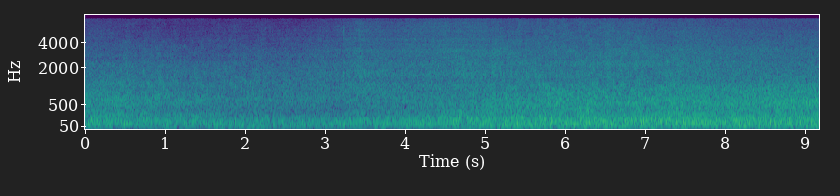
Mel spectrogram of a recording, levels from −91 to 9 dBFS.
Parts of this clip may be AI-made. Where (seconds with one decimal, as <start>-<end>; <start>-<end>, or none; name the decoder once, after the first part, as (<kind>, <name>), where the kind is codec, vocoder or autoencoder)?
0.4-2.2 (codec, HILCodec); 5.0-7.4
